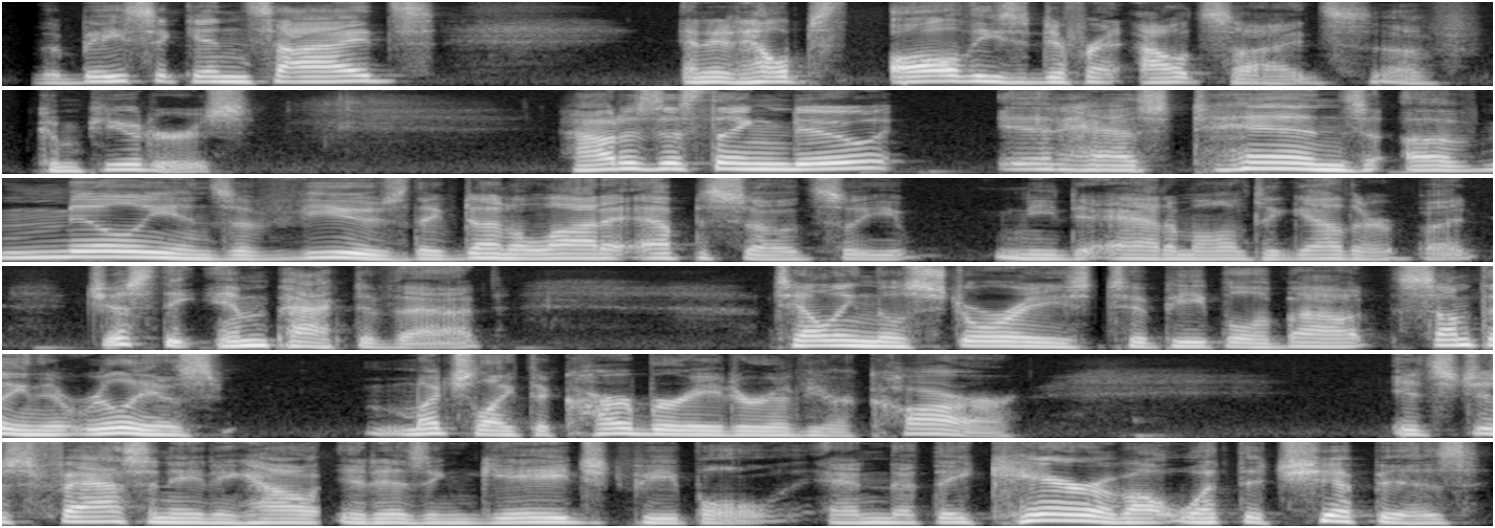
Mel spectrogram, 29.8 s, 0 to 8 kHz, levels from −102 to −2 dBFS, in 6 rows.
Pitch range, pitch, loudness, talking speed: 140-175 Hz, 155 Hz, -17 LUFS, 155 wpm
